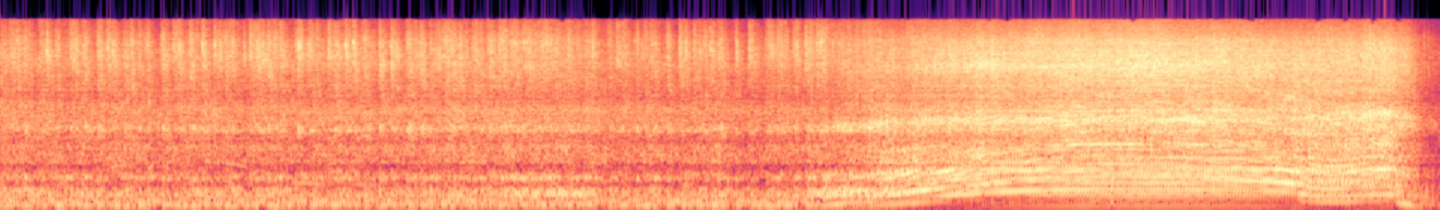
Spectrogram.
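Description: A drag-race Chevy II Nova's engine idles with a lumpy, uneven beat. About halfway through it revs up and is held at high revs for about three seconds, then dips and cuts off suddenly near the end.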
